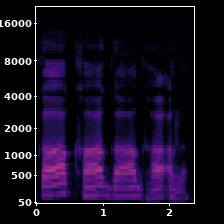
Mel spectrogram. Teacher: कंठ से ध्वनियां उत्पन्न हो रही हैं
